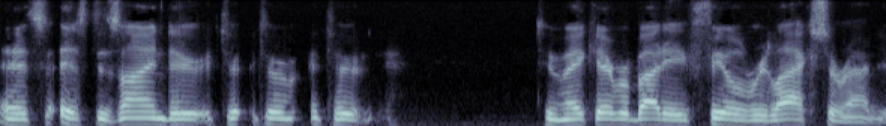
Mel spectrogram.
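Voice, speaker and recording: At a moderate pace and with fairly even intonation, this voice has a slight Southern US accent and a dry, close sound with no echo. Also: man, medium pitch for a man. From Tennessee. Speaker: retired university band director. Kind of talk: interview conversation. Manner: halting, many repetitions.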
